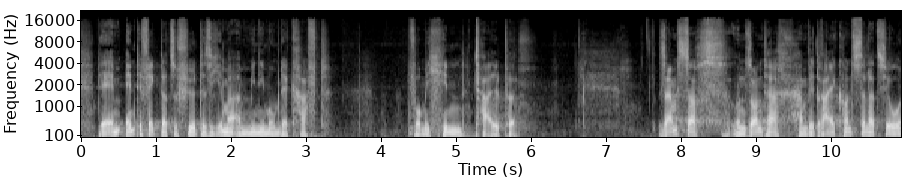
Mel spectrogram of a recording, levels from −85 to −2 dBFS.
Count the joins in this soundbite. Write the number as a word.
zero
